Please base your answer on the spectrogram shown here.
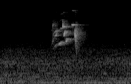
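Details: European goldfinch from a recording labelled London and Algeria, giving a brief high chirpy twitter of a few quick notes over a steady low background hum.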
